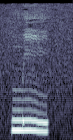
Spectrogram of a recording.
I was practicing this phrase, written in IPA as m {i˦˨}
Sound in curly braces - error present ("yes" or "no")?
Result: no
